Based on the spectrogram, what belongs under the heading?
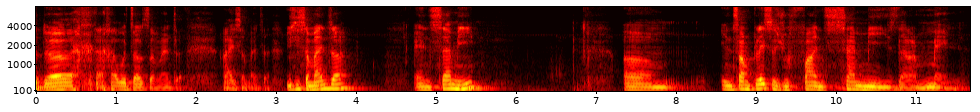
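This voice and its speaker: A man hosts a live stream, reading out viewers' messages one after another and thanking each by name. His voice sits a bit low and sounds dark and mellow. He talks in a relaxed, chatty way. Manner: reads viewer comments aloud, warm greetings and thanks. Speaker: livestream host. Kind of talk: casual livestream chat greeting viewers.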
